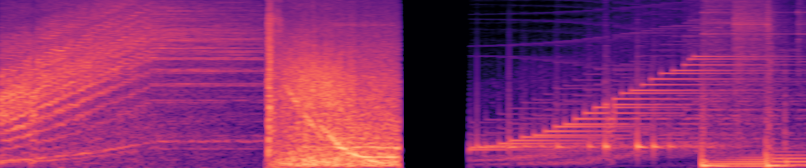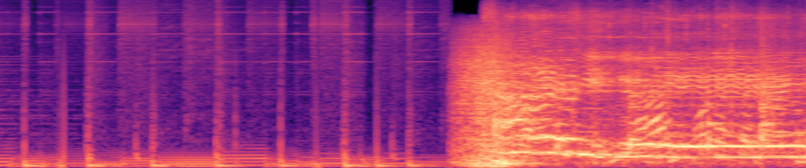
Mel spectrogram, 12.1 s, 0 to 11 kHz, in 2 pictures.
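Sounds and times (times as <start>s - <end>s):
falling sweep: 9.4s - 10.3s
drum and cymbal hit: 9.4s - 10.6s.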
